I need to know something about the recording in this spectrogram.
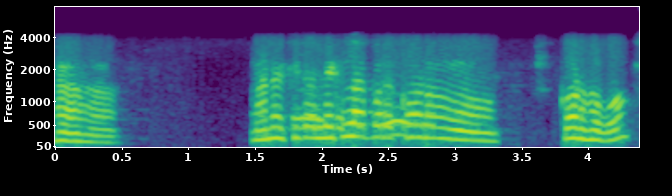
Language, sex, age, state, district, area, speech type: Odia, male, 45-60, Odisha, Nabarangpur, rural, conversation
